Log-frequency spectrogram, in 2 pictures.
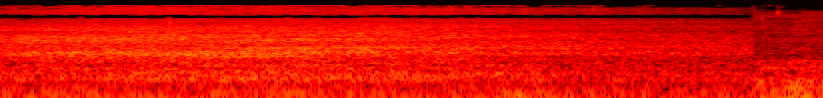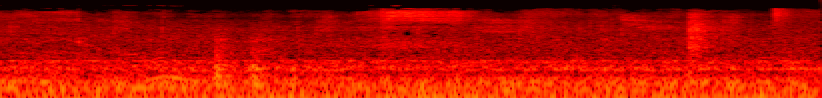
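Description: Road traffic noise with a car going by. About four seconds in it cuts to the steady low rumble of a moving train, heard from inside the carriage.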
